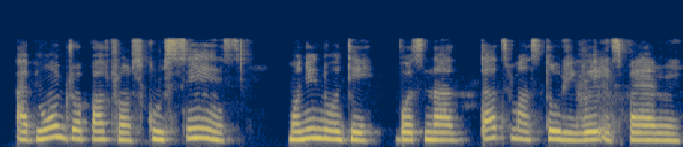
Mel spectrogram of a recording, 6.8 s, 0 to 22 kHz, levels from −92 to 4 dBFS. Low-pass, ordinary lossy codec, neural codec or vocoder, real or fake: 7.2 kHz; none; codec, 16 kHz, 8 kbps, FreqCodec, smaller model; fake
